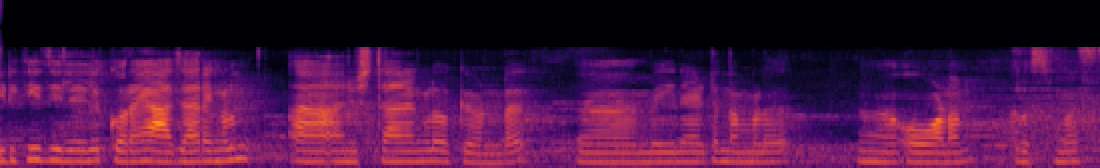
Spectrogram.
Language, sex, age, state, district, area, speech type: Malayalam, female, 18-30, Kerala, Idukki, rural, spontaneous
